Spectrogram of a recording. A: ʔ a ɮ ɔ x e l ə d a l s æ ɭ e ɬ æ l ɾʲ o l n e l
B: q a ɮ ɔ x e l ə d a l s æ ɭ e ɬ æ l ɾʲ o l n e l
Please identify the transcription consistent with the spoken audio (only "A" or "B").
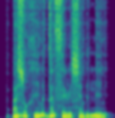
A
